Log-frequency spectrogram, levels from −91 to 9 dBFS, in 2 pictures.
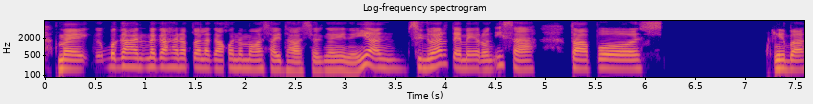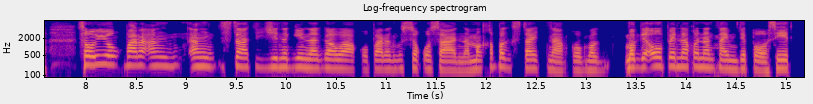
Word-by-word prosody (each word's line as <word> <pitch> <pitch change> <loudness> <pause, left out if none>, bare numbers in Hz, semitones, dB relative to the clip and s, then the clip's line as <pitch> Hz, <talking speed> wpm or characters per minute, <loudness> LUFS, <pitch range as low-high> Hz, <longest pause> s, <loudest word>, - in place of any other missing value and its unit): may 170 -1 +5 0.2
maghaha 200 0 +3
naghahanap 195 0 +1
talaga 180 -2 0
ako 185 +1 -5
ng 180 0 -5
mga 170 0 -1
side 160 -1 -2
hustle 145 0 -3
ngayon, 155 -3 -2
eh. 250 - +4
Yan 175 -2 -2
swinerte 195 +4 +2
merong 170 -1 -1
isa, 165 -8 0 0.4
tapos 175 0 +2 1.1
'di 170 +1 +4
ba? 165 -1 +5 0.4
So, 235 0 +5
yung 245 -1 +3
parang 230 -1 +5
ang 220 +1 -1 0.3
ang 210 +1 +3
strategy 195 -1 -1
na 200 -1 -3
ginagawa 180 -3 +1
ko, 160 0 -13
parang 165 -1 -1
gusto 170 +1 -3
ko 170 - -5
sana 150 -2 +1
makapag 190 +6 -2
start 175 -1 0
na 150 -3 0
ko 155 - -5
mag 155 -2 -2 0.2
mag 185 +1 +3
o-open 210 0 +2
ako 205 +1 0
ng 190 -1 -1
time 170 -2 +1
deposit. 170 0 -1
175 Hz, 165 wpm, -24 LUFS, 165-195 Hz, 1.1 s, may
